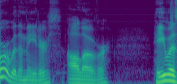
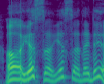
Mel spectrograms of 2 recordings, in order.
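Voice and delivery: a hint of a higher humble voice; lightly voiced old man; 8 semitones higher than usual. Fess answers Quint politely in a slightly higher voice. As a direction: answer politely, a little high. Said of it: "he said".

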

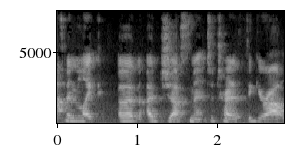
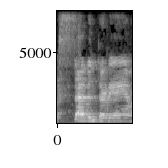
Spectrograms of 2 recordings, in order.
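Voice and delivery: normal talking voice

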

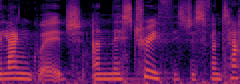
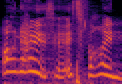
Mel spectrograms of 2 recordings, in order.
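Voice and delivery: high and louder, laughing through it; laughing reassurance; 10 semitones higher, 6 dB louder than usual. Retold or imitated. Staff reassuring the mum after the prayer, laughing high. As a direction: brush it off with a laugh. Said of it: "and we were like".

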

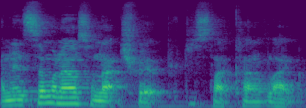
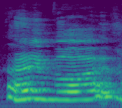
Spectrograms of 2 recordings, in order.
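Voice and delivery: very high, loud faraway hail; hammed-up distant come-on; distant beach woman; 7 dB louder than usual. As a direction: imitate her calling from down the beach. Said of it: "hear her in the distance".

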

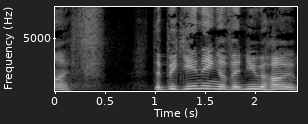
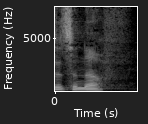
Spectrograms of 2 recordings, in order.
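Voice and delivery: quiet final word; 6 semitones lower, 10 dB quieter than usual. Acted. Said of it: "he says".

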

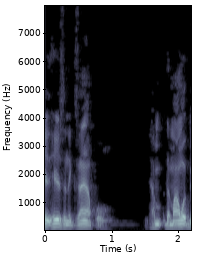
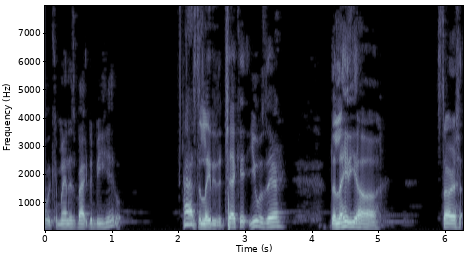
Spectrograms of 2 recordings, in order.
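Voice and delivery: higher and louder retelling of the prayer; lively preaching retell; 3 semitones higher, 3 dB louder than usual. Acted. Preacher recounts praying for the woman's back, raised and fervent. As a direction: tell it with rising preacher energy.

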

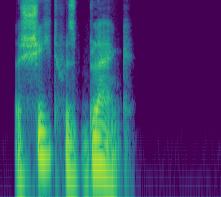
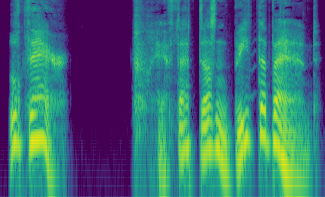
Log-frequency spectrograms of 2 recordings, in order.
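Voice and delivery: excited; 7 semitones higher, slower than usual. A narrator's reading. Julius sees the rock.

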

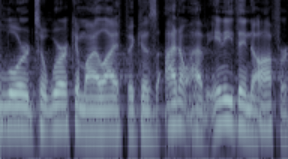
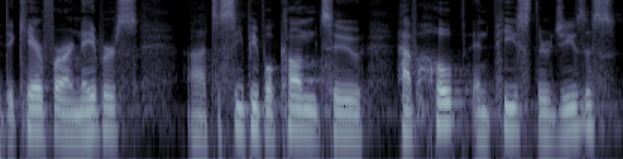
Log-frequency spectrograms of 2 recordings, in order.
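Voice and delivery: soft, lowered prayer voice; 4 semitones lower, 7 dB quieter than usual. Acted. Pastor praying for the church before teaching, soft prayer voice. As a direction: pray quietly over the congregation.

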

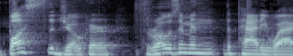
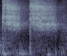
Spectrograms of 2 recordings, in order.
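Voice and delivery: sharp voiceless "tsh" bursts; imitated fight noises; 5 dB quieter than usual. Comedian making Batman's elbow-strike noises, hissed effects. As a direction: hiss out two quick sound-effect hits. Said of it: "Batman's like".

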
